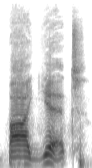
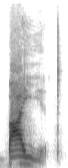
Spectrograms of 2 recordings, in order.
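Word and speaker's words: בַּיִת: that form one syllable so we don't want to pronounce this as ba yet keeping two syllables by yet we want to pronounce this pronounce this as by it one syllable and what a diphthong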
